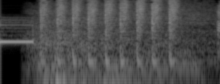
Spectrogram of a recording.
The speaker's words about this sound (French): Au bip, vous laissez votre message. Joindre n'est pas disponible. Veuillez laisser votre message après le bip.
